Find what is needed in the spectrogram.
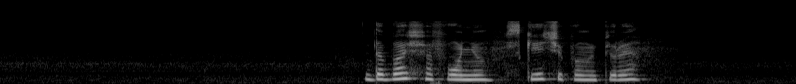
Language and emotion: Russian, neutral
